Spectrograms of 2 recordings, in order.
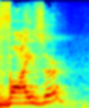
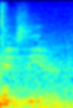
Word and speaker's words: vizier: his visor. There's a visor, there's a king, and there's a visor, and... – Vizier.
